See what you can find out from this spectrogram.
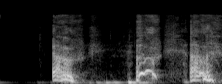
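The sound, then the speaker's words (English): A person imitates a dog barking with three loud, rough vocal barks, each a short rising-then-falling yelp, separated by brief pauses. “Do a dog bark.”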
